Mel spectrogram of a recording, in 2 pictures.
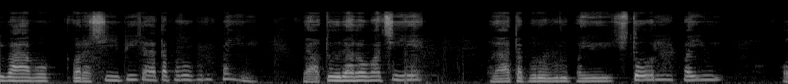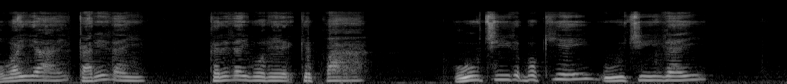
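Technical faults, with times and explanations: Throughout, HE-AAC compression: the speech has plainly audible codec damage, and nothing reaches above 12.3 kHz. The treble is present but sounds synthetic, and sibilants come out gritty and lispy. The likely cause is a codec that encodes only the lower spectrum and fills the top by copying lower bands upward under a coarse envelope, so the harmonics there do not line up with the real ones. The degree of damage fits a low bitrate of about 16 kbps.
4.05 to 4.63 s and 10.94 to 11.39 s, loose connector crackle: two irregular bursts of scratchy crackle, about 0.59 s and 0.45 s long, sit over the speech. A worn or dirty contact is rapidly making and breaking, so the signal is chopped on and off many times within each burst. Any DC present on the line turns each break into a pop, which gives the rough, scratching texture instead of a clean dropout.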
